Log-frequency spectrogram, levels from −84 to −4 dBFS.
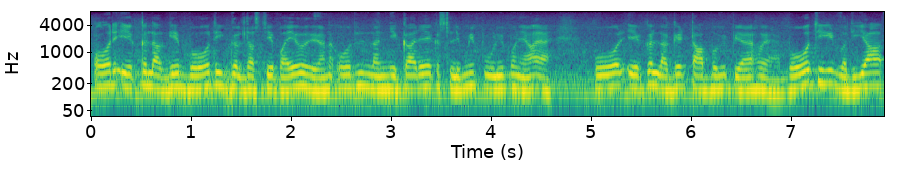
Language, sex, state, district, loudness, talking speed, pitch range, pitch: Punjabi, male, Punjab, Kapurthala, -12 LUFS, 240 wpm, 150-170 Hz, 155 Hz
